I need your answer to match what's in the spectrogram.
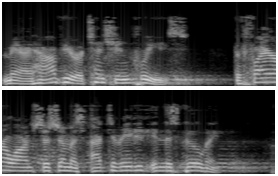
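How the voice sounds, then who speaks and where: Man's recorded fire alarm evacuation announcement. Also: on the high side. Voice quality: calm, measured, formal delivery. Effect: prerecorded fire alarm evacuation announcement played over a building speaker. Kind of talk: scripted emergency announcement. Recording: long reverb from an alarm speaker.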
